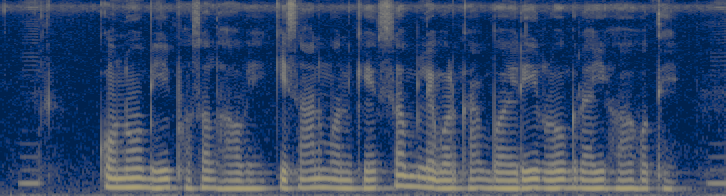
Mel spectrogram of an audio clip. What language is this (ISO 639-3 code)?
hne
